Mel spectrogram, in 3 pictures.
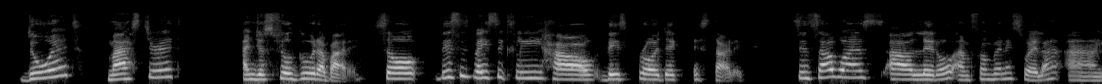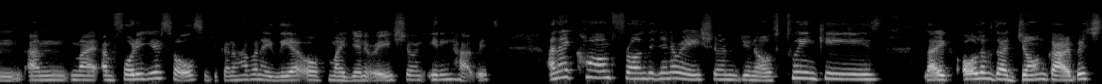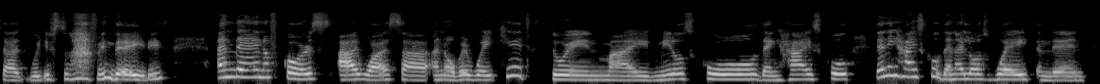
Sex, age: female, 30-49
